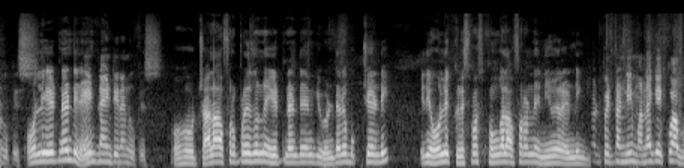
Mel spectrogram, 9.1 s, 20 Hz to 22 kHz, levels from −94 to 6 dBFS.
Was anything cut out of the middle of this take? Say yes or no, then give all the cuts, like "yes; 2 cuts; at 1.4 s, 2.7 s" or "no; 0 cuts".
yes; 1 cut; at 8.0 s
